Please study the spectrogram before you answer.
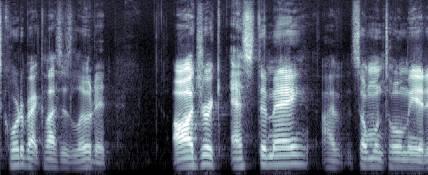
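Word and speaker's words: Estimé: class is loaded audrick estimate I've someone told me it is pronounced estimate you do pronounce the T I don't know why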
